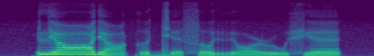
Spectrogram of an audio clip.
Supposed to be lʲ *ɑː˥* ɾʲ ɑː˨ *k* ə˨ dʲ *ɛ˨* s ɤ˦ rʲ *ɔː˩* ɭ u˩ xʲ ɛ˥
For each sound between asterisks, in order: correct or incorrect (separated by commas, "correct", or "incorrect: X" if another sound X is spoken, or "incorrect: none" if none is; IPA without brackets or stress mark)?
correct, correct, correct, correct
